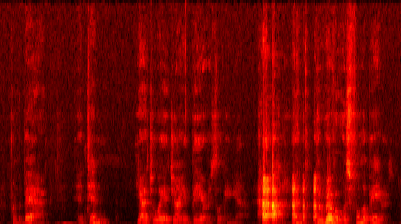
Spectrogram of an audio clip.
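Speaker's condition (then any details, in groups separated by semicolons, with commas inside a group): ALS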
